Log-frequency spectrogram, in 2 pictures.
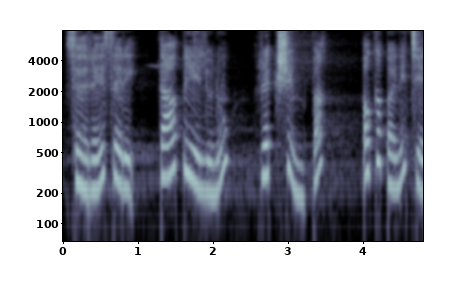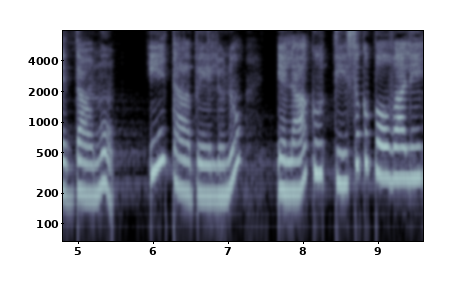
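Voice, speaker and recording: A woman plays a careful, helpful crane in a kids' cartoon. The voice is high and expressive, advising slowly and deliberately. Music runs underneath. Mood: considerate, cautioning. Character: helpful, cautious crane friend of a tortoise. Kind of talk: children's animated moral story.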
